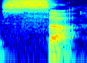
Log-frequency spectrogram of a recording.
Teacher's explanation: सीन को सख्ती और सीटी से अदा करेंगे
